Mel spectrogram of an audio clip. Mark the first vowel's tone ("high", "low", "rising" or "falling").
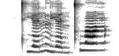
rising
